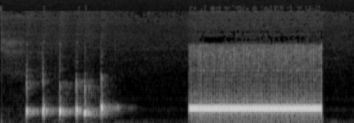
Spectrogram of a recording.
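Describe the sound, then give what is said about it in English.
A telephone call is being placed: six short, low electronic beeps come in quick succession, then after a pause a steady, single-pitched dial tone holds for about two seconds and cuts off. “We're going to try to get Jared Oliphant on the line.”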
